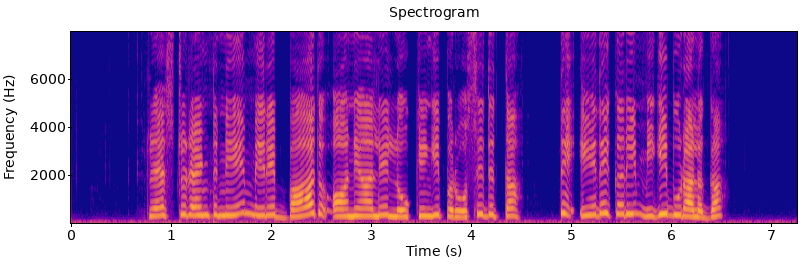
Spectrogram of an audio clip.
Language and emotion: Dogri, angry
